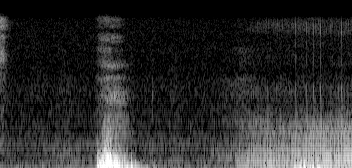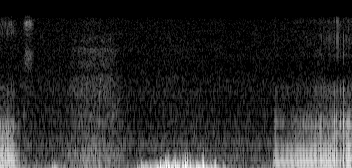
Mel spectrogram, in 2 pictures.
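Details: Chihuahua asleep indoors under a blanket, snoring like a human: a loud snort, then rough, low, rattling breaths in long drawn-out bursts about every one to two seconds, in a quiet small room.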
